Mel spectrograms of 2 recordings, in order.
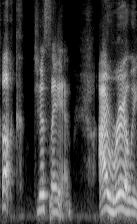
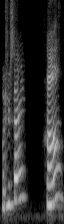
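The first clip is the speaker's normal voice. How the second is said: confused Gen Z; 10 semitones higher than usual. Retold or imitated. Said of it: "They're like".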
